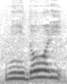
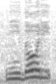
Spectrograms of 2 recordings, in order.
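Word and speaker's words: 緑: اك نيجي بقى للون الاخضر اللون الاخضر يعني ميدوري ميدوري ونيجي بقى للون الاصفر يعني كيرا كيرا ممكن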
